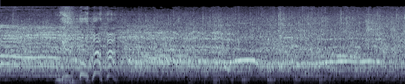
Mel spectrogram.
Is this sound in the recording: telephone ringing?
no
